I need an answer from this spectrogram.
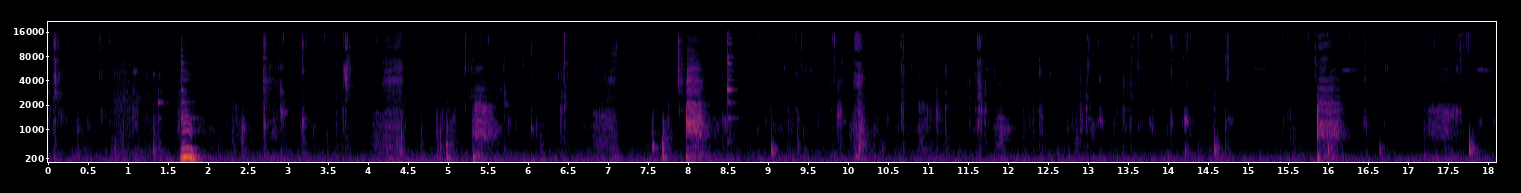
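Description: Close-miked chewing of boiled beef meat pulled from neck bones and ribs: wet smacking, biting and small crunches in an irregular run of clicks, with one louder mouth sound about two seconds in.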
